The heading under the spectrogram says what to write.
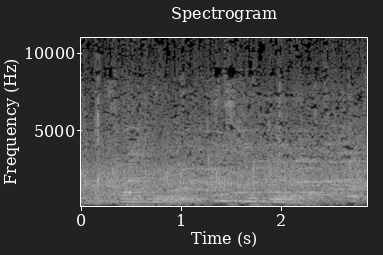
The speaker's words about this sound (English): Senior starters here for the Trojans get to check out and get a round of applause here for their final time here on the floor.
